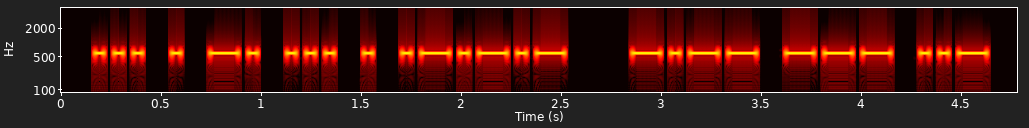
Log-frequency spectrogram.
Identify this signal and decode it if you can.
Morse code, heard as a keyed tone, about 25 wpm, 600 Hz. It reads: SENSE. YOU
